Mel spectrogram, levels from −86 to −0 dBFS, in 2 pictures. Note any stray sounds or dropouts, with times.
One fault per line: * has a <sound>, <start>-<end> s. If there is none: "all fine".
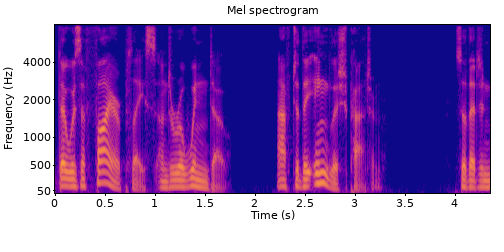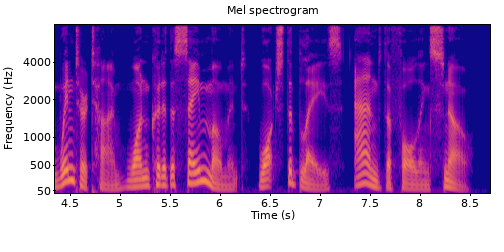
all fine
